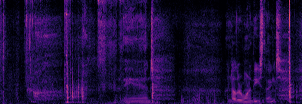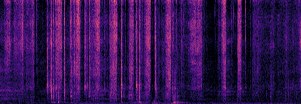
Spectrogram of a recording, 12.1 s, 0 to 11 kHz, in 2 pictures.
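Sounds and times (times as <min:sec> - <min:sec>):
metal scrap scraping and knocking: 0:01.3 - 0:02.4, 0:05.8 - 0:12.0.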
